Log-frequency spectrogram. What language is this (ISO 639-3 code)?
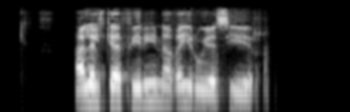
ara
